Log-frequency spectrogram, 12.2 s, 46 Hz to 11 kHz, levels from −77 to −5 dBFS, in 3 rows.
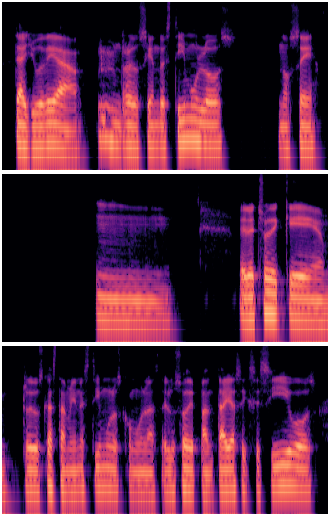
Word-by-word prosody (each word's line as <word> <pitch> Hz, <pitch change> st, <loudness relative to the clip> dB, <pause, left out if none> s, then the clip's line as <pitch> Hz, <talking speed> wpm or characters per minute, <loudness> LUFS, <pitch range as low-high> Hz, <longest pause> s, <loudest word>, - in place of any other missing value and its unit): te -, -, +3 dB
ayude 100 Hz, +2 st, +4 dB
a, 85 Hz, -3 st, +1 dB, 0.2 s
mm, 115 Hz, -5 st, -4 dB
reduciendo 100 Hz, +1 st, 0 dB
estímulos. 105 Hz, -, 0 dB, 0.5 s
No 95 Hz, -1 st, -5 dB
sé. 95 Hz, -2 st, -1 dB, 1.3 s
Mm, 90 Hz, -3 st, -5 dB, 0.9 s
el 95 Hz, -, +5 dB
hecho 120 Hz, +5 st, +3 dB
de 115 Hz, -1 st, +4 dB
que 95 Hz, -4 st, +3 dB, 0.2 s
reduzcas 100 Hz, +2 st, +1 dB
también 95 Hz, -1 st, -1 dB
estímulos, 105 Hz, 0 st, -4 dB
como 90 Hz, -2 st, -6 dB
las 90 Hz, -1 st, -4 dB
del 95 Hz, -, -3 dB
uso 100 Hz, +2 st, 0 dB
de 100 Hz, -1 st, +4 dB
pantallas 100 Hz, +2 st, +1 dB
excesivos, 110 Hz, -2 st, 0 dB
100 Hz, 115 wpm, -26 LUFS, 95-105 Hz, 1.3 s, el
